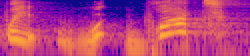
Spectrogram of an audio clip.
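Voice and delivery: mock bafflement. Mock confusion at governors.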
